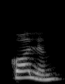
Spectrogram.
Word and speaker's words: column: In words like hymn, dam, solemn, column, the N is silent.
